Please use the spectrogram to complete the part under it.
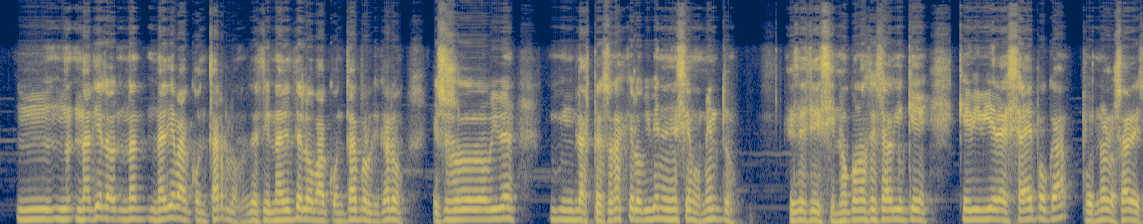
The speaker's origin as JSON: {"language": "Spanish", "town": "Valencia", "region": "Valencian Community", "country": "Spain", "said": "nosotros somos de Valencia"}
